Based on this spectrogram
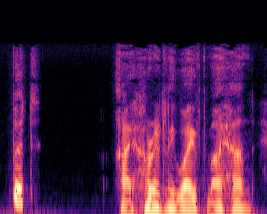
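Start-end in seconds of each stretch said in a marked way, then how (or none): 0.1-0.4 put-on distressed young woman. A narrator's reading. Young woman protesting her love, high and anguished. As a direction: cry it out as the wronged heroine. Heroine's voice.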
